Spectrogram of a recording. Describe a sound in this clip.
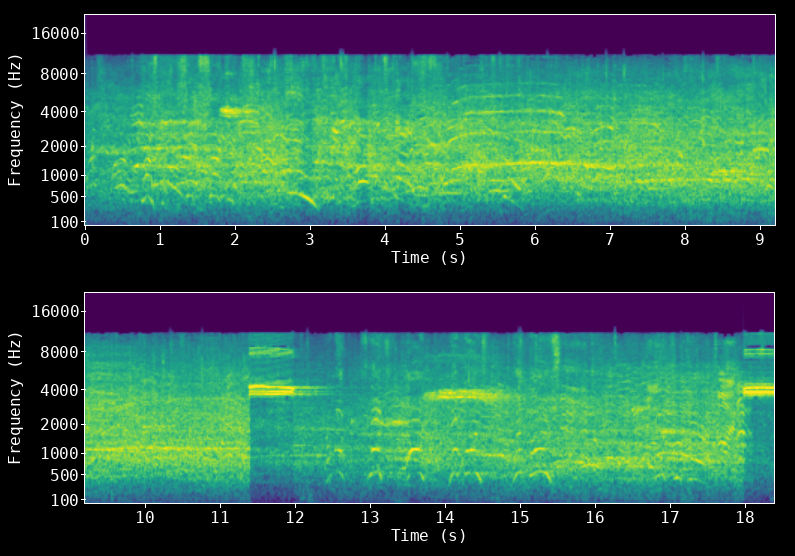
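A large crowd murmurs and calls out in a big echoing hall.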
